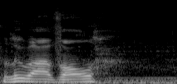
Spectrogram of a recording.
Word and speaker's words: Louisville: Louisville is Louisville. Louisville. Louisville.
